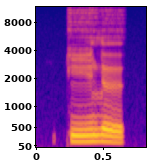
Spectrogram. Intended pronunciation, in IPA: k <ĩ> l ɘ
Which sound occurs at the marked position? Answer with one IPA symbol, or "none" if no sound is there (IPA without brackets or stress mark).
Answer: ĩ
